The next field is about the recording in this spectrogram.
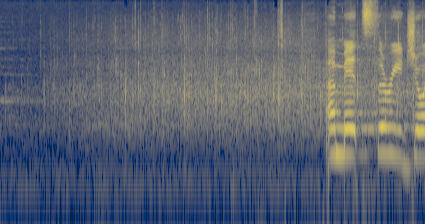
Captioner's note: audience applauding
